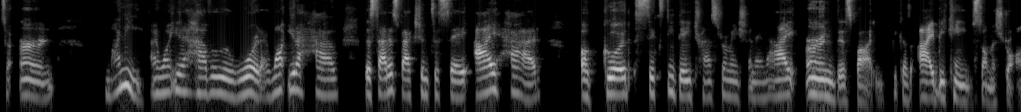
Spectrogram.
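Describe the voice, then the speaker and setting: A plain, everyday voice with lively intonation at a moderate pace, in a dry, close sound with no echo. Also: woman. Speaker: fitness coach. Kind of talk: virtual group call. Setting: video call.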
